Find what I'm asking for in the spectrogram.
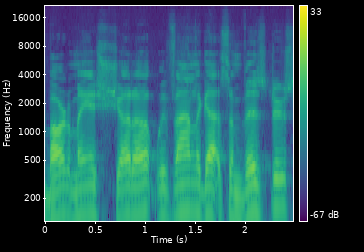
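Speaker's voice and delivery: ordinary talk, nothing marked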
